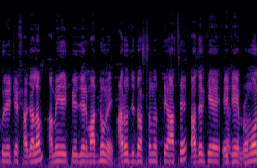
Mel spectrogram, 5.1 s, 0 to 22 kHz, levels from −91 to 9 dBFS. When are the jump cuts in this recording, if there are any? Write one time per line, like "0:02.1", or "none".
0:00.9
0:02.3
0:04.1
